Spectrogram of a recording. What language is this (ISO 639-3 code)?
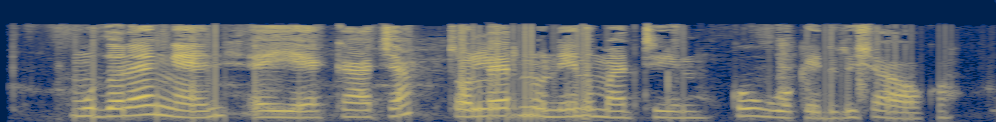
luo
